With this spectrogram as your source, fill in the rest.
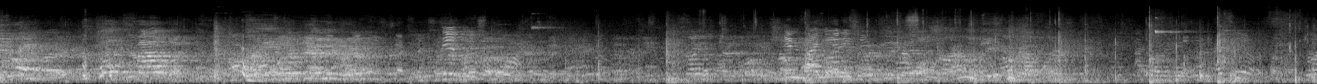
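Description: A crowd of young people chatters nearby in a large echoing gym.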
